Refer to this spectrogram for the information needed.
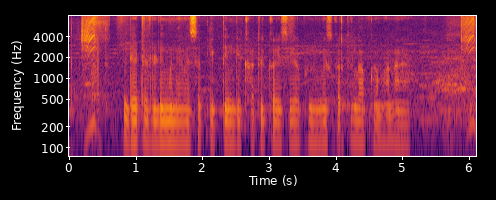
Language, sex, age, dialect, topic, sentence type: Bhojpuri, male, 25-30, Western, banking, statement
